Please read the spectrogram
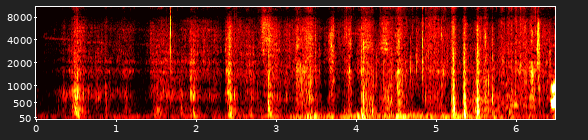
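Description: Crinkling of the newspaper wrapping on a tube snake trap as it is handled, with rustling and steps on dry rice stubble. The crackles and rustles come irregularly and get busier over the last few seconds.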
